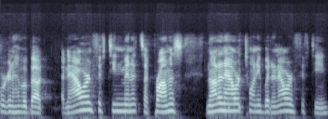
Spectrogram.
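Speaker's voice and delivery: rattled off very fast at a very high pitch. Starting a session, promising to finish in an hour fifteen, talking really fast. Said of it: "So I'm going to talk really fast".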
